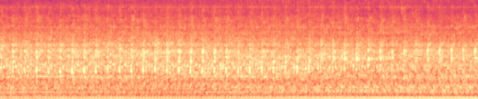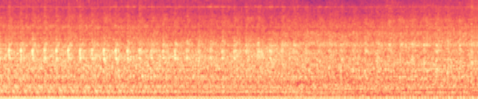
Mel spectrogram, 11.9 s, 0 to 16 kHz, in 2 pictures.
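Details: 2018 BMW X1 xDrive18d (F48) diesel, 80,000 km, idling with a sudden-onset hard metallic knock about three times a second from the bottom end; diagnosed as a broken piston, cause unknown.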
